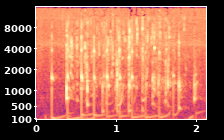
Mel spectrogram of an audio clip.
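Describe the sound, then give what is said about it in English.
Wine being poured from a bottle into a glass, producing a quick, steady series of many soft glugs with a gurgling liquid rush, fairly faint and with no talk. “You just grab the tab and peel the tab. Peel the tab off. Yep. And then you can pull the closure out easily, and once you've poured yourself a glass of wine,”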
